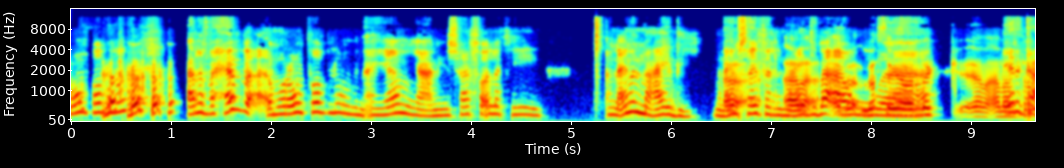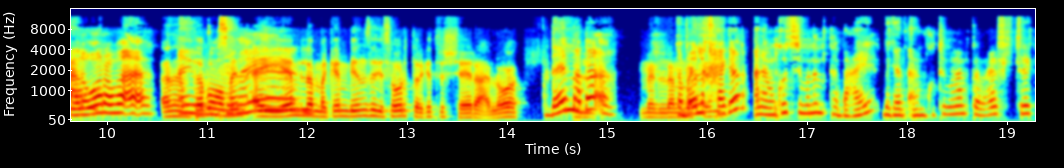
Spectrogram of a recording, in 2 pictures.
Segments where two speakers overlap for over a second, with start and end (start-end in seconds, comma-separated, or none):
6.5-8.6, 10.6-12.1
